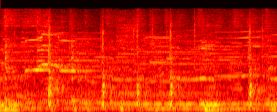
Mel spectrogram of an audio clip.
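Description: Balinese gamelan ensemble playing dance accompaniment: metallophone tones ring over a steady beat of drum and percussion strokes, nearly three a second.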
